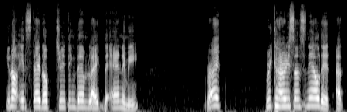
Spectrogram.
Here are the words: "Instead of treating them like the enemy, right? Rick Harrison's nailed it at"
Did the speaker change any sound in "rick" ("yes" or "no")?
yes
